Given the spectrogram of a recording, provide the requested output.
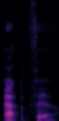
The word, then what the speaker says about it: Apfel: They saying the p. Yes. I don't hear the p. Yes. He actually says the p. Apfel. Apfel. But it's not a hard pronunciation. If you ask me, it's more like a sliding it in, like Apfel.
